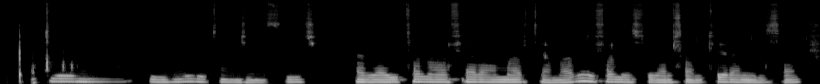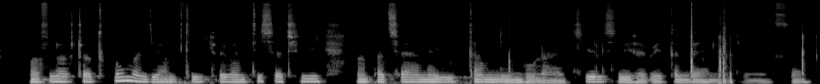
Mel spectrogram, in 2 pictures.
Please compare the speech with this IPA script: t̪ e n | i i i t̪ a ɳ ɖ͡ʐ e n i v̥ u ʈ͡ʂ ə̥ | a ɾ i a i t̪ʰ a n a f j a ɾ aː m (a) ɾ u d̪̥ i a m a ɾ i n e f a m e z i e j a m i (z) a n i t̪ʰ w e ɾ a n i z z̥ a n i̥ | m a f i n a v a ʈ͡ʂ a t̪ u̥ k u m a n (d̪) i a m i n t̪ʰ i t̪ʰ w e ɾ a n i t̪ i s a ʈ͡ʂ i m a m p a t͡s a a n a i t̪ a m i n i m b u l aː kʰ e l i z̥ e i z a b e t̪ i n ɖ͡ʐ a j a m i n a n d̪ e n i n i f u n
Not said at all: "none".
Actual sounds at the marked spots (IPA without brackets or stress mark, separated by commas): a, z, d̪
